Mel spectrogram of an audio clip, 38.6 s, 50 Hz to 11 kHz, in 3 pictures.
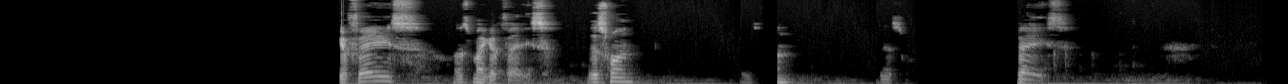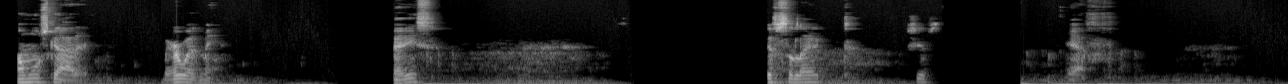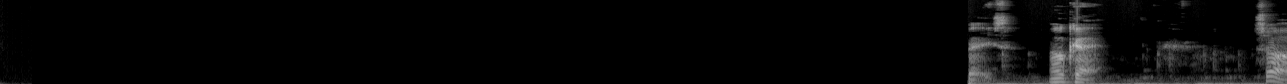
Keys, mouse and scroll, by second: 1.1 shift+click, 2.6 f, 5.7 click, 7.2 shift+click, 8.4 shift+click, 9.9 f, 11.1 click, 14.0 shift+click, 15.2 shift+click, 16.6 f, 18.1 click, 20.3 shift+click, 21.8 shift+click, 23.3 f, 27.7 click, 31.0 shift+click, 32.8 shift+click, 35.1 f.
